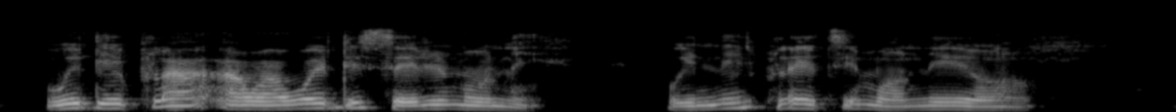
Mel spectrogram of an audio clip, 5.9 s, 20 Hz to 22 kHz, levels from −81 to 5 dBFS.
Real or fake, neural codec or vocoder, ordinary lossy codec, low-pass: fake; codec, 16 kHz, 16 kbps, FunCodec, trained on LibriTTS, 50 frames a second; none; none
